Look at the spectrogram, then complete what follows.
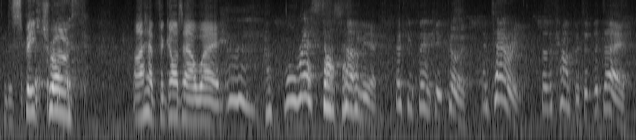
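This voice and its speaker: A man's voice: sits high, sing-song, normal speed, a bit bright, slight background noise. A man playing an ardent, fickle young lover, speaking earnest Elizabethan verse. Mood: tender. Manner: earnest verse, breaks into laughter.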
